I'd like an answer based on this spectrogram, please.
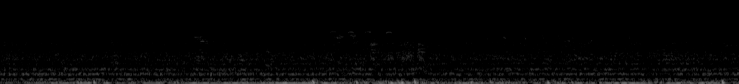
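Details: Apiary honey bees working pollen on a 10 March morning; a dense low-pitched buzzing swarm sound rises and falls continuously, with brief faint higher chirps near the middle.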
